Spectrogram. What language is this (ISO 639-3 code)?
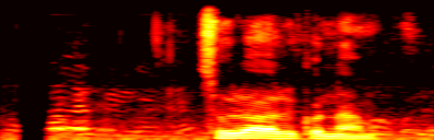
nep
